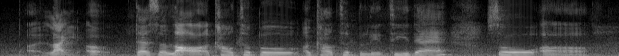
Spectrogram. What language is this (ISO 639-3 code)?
eng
